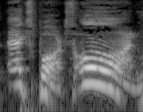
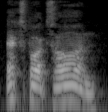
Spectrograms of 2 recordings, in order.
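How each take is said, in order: First: It is said with lively enthusiasm. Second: It is said plainly, without enthusiasm. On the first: "Like it needs that like enthusiasm" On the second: "if I just say"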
